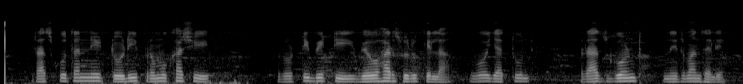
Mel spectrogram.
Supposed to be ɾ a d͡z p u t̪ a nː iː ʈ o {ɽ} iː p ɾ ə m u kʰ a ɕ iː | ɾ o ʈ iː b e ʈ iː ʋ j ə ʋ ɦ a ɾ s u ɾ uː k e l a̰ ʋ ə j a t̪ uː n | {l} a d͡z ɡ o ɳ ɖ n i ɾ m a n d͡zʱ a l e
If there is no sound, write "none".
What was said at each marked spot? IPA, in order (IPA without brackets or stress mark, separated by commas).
ɽ, ɾ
